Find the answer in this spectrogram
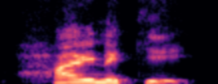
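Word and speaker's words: Heinicke: and overtake Servo Sero it's pronounced hinei not Montana hinei oh I forgot I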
